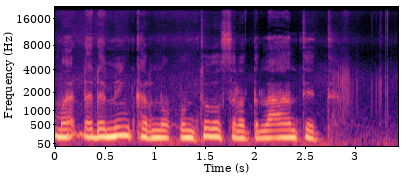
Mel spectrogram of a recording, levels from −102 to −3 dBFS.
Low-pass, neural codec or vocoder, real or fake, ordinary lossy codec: 19.8 kHz; vocoder, 44.1 kHz, 128 mel bands every 256 samples, BigVGAN v2; fake; none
